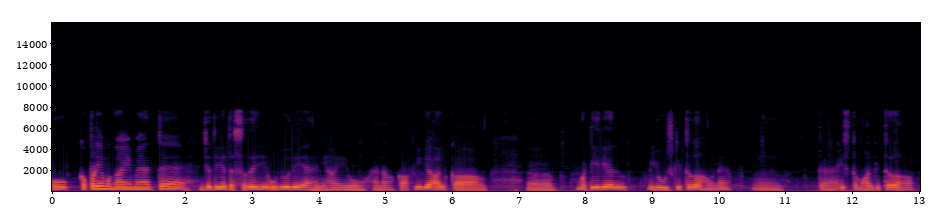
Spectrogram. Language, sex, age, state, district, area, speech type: Dogri, female, 30-45, Jammu and Kashmir, Kathua, rural, spontaneous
